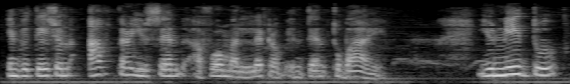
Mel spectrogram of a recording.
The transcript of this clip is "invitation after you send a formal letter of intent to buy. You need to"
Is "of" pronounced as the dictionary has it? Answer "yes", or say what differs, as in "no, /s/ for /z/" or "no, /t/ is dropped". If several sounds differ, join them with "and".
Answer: no, /p/ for /v/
